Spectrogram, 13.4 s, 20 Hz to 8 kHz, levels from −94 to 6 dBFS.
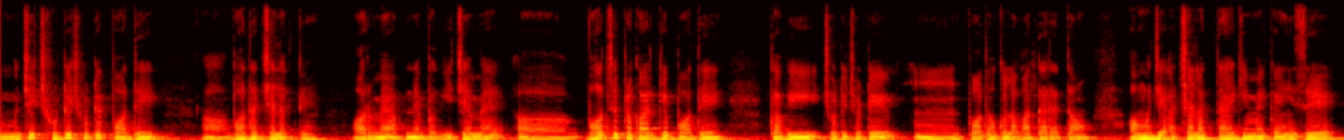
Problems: low volume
